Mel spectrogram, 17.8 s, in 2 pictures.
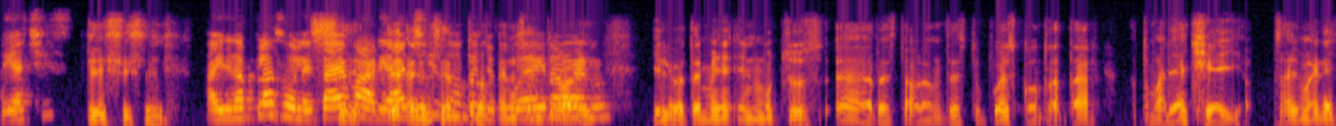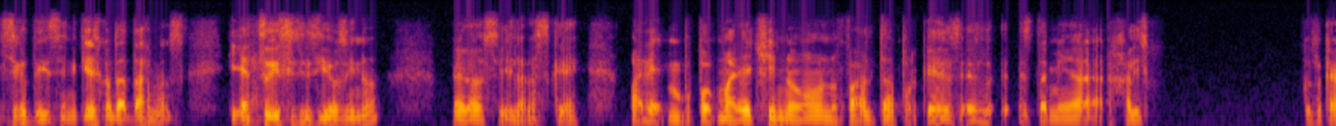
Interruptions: present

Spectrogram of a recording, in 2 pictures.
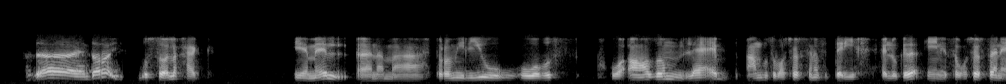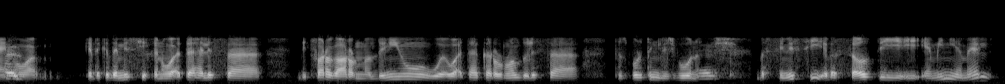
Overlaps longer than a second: none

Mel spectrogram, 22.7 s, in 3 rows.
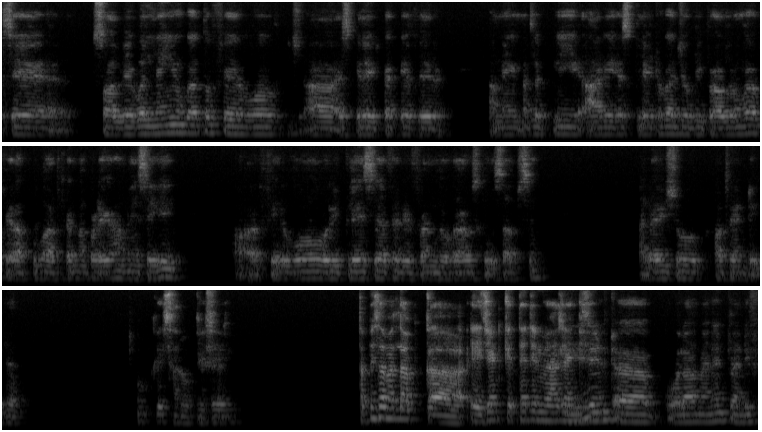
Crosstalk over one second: none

